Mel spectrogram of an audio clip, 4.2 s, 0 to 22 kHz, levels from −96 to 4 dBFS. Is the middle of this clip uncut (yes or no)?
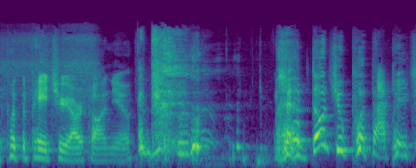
no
